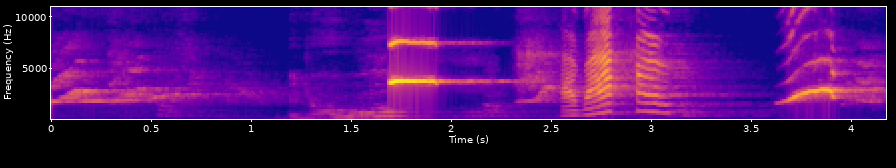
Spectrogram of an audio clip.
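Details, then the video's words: Pet talking parrot making natural sounds: brief breathy whistles, a sharp pure whistle with high overtones, then a run of harsh, buzzy speech-like syllables and a final rising whistled squeal, in a small indoor room. "Talking parrots making natural sounds"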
